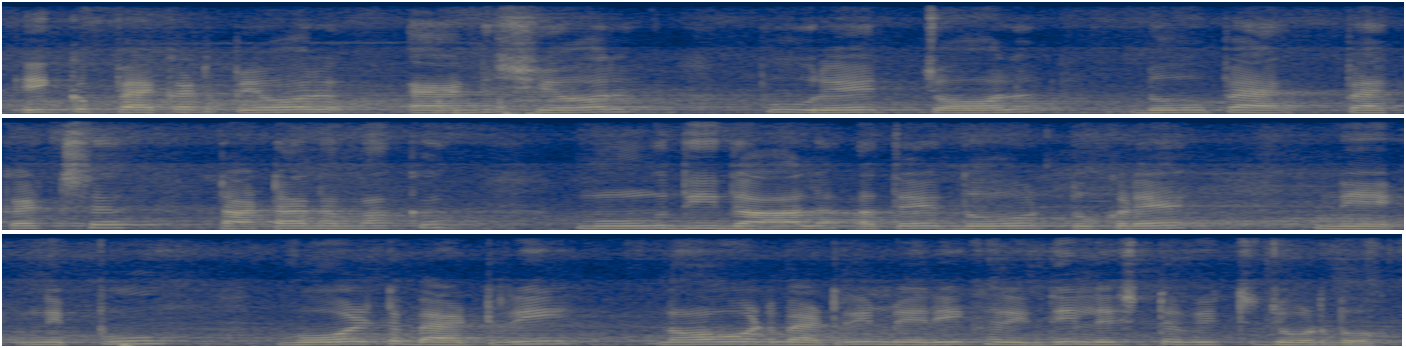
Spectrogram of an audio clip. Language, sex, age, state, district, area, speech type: Punjabi, male, 18-30, Punjab, Gurdaspur, urban, read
